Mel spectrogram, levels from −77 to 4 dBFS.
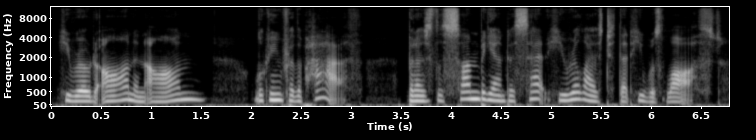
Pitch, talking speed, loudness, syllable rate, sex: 190 Hz, 195 wpm, -18 LUFS, 4.5 syllables/s, female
